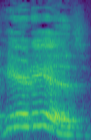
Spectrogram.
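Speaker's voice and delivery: high, loud showy announcement; mock unveiling. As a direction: present it with fake fanfare. Acting out a triumphant unveiling.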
